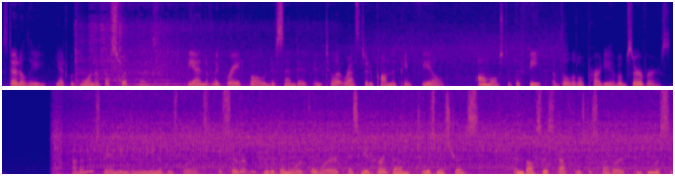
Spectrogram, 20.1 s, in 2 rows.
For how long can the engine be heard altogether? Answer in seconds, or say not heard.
18 s.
